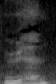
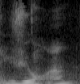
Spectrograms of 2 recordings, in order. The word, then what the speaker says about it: 远: Remember, Y and U always, the real pronunciation is always like Y and U. Okay, so this is 远, not 远.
